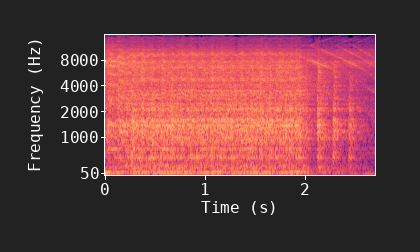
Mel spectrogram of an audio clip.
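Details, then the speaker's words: Willys Wagon overlander build, first start with Lone Wolf starter hot-wired: harsh metallic clatter while cranking, then sharp knocks as it stops; flywheel bolts found installed but never tightened, starter to come out to tighten them. "what's that somebody didn't tighten the flywheel up we're going to go ahead and hold off for a minute I'm going to lift this back up I'm not sure if there's flywheel bolts in it"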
